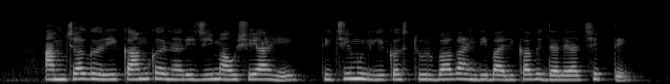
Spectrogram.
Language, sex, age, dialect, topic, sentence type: Marathi, female, 18-24, Standard Marathi, banking, statement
